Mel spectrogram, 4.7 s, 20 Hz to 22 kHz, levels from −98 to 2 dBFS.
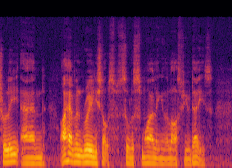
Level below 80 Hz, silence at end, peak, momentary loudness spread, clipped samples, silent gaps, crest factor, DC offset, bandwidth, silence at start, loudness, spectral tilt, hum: -46 dBFS; 0.45 s; -2 dBFS; 12 LU; under 0.1%; none; 18 dB; under 0.1%; 13.5 kHz; 0 s; -20 LUFS; -7.5 dB/octave; none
